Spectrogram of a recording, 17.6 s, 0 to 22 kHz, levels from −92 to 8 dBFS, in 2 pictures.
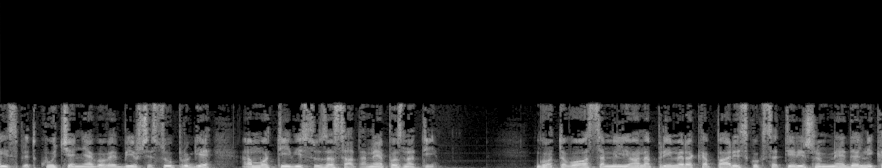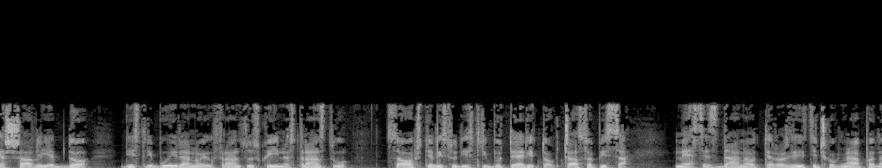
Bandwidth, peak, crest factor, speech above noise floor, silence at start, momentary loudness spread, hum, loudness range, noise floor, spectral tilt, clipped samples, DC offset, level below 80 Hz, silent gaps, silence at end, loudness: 8.8 kHz; -4 dBFS; 14 dB; 43 dB; 0 s; 7 LU; none; 3 LU; -59 dBFS; -5.5 dB/octave; under 0.1%; under 0.1%; -46 dBFS; none; 0 s; -17 LUFS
